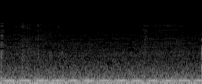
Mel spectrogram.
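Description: A steady low hum with no other sound: constant background noise of the recording.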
